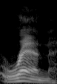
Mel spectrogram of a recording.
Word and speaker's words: ren: bit but reciprocity compassion love is something like ren it was spelled actually confusingly in the old wade guiles j-e-n and pronounce it like an r y and now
